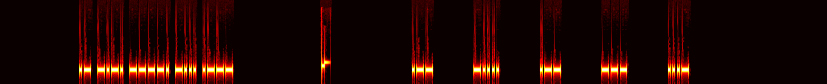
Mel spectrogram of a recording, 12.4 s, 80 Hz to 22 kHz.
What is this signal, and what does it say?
Morse code, heard as a keyed tone, about 36 wpm, spaced as for 18 wpm, 700 Hz. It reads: AC9BJ W6WOV
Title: USA Call Signs - 5 Characters - 6x Character Spacing - 35wpm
